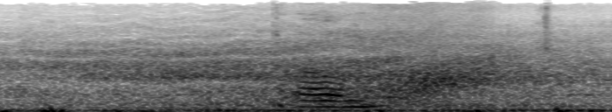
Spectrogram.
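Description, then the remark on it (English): Steady outdoor street traffic rumble heard while someone crosses a street, with a car's engine noise swelling louder as it passes by midway, then easing back into the general street hum. “Okay, why are there so many cars popping up? I'm crossing the street.”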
